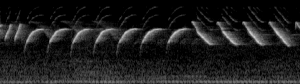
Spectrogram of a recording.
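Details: Gloster canary song of arched, whistled high notes repeated evenly about four per second, turning into steeper downslurs near the end.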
